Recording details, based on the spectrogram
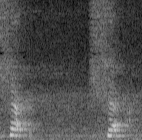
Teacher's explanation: Shin itu ketika kita ucapkan itu berada di tengah-tengah lidah, sya, sya. Itu kita kasih kode tengah lidah, T.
